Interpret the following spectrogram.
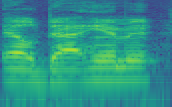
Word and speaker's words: L.Hammond: Yeah, it's when we say dot because that's how you pronounce it. It's L.Hammond, but it's spelled L period Hammond, you know?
